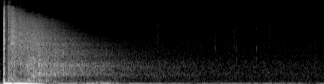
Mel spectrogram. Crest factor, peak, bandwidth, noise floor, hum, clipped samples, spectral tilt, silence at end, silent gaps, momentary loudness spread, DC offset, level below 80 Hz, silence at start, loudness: 14 dB; 0 dBFS; 16.5 kHz; -52 dBFS; none; 0.9%; -2.5 dB/octave; 2.15 s; none; 24 LU; under 0.1%; -30 dBFS; 0.05 s; -22 LUFS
